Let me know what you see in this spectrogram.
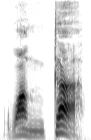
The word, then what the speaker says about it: Wangka: Yeah, W-A-N-G-K-A, Wanka, with the accent on the big A.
